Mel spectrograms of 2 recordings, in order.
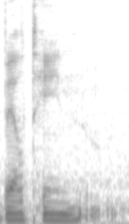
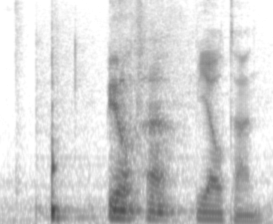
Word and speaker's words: Beltane: So it's Prince of Beltane. No, I always say that wrong, don't I? How do you say it, Luke? Bieltan. There we go.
